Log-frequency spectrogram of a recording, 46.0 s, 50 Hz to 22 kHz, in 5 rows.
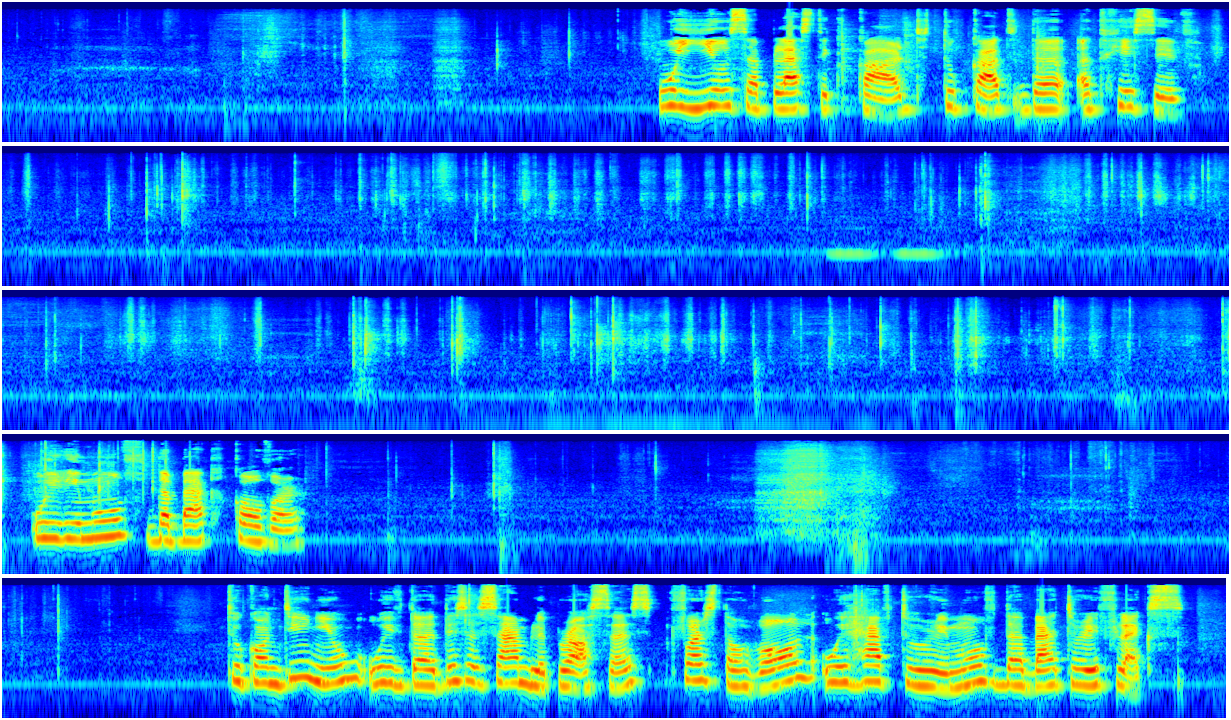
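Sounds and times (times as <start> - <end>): steady low hum: 0.0 - 45.9
short low tones: 15.4 - 16.3.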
